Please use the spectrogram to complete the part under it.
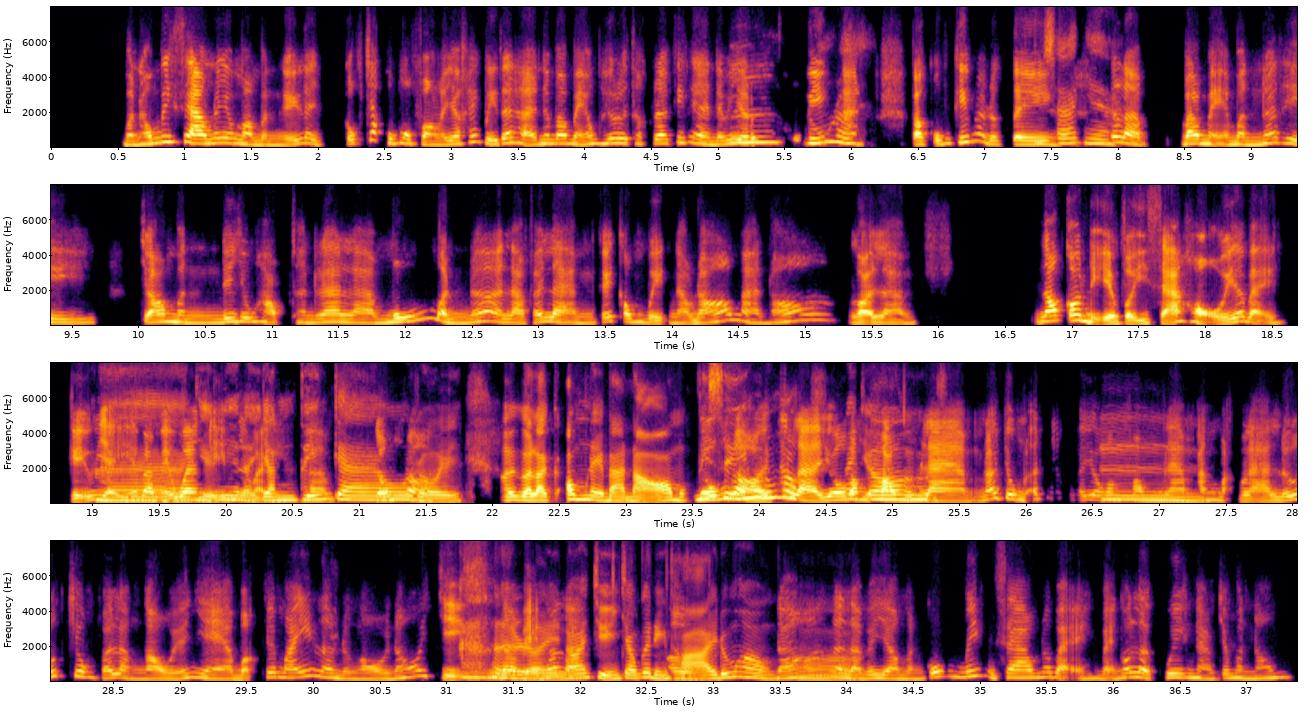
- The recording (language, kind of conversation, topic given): Vietnamese, advice, Làm sao để theo đuổi đam mê mà không khiến bố mẹ thất vọng?
- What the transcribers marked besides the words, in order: tapping; chuckle; other background noise; laughing while speaking: "Ờ"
